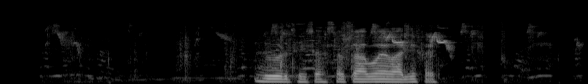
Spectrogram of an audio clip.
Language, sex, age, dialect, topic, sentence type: Magahi, male, 18-24, Western, banking, question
